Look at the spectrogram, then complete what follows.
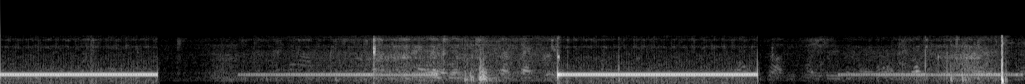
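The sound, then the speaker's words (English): A phone call to Myrtle Beach 911 rings: four long, steady ringback tones about two seconds each, separated by short pauses, with faint background noise and murmuring underneath. “Good Lord, it keeps ringing and ringing.”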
